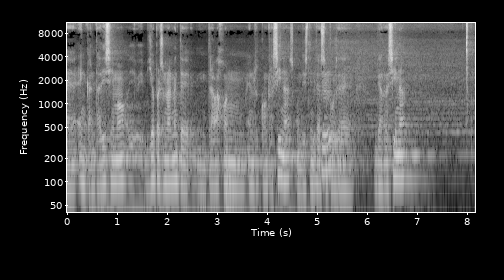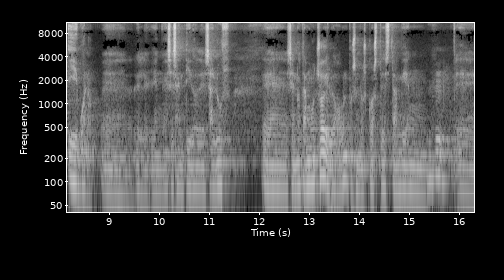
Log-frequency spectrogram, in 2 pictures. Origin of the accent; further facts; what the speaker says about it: Asturias, Spain; Crecí en Asturias. Asturias es una tierra de mito y leyenda.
